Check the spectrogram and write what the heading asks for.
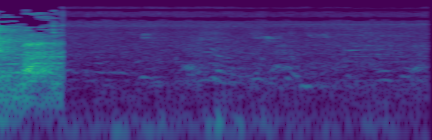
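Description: Voices and metal cutlery clinking on plates, cut off abruptly about a third of a second in. After that comes faint outdoor ambience with a few faint short calls.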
